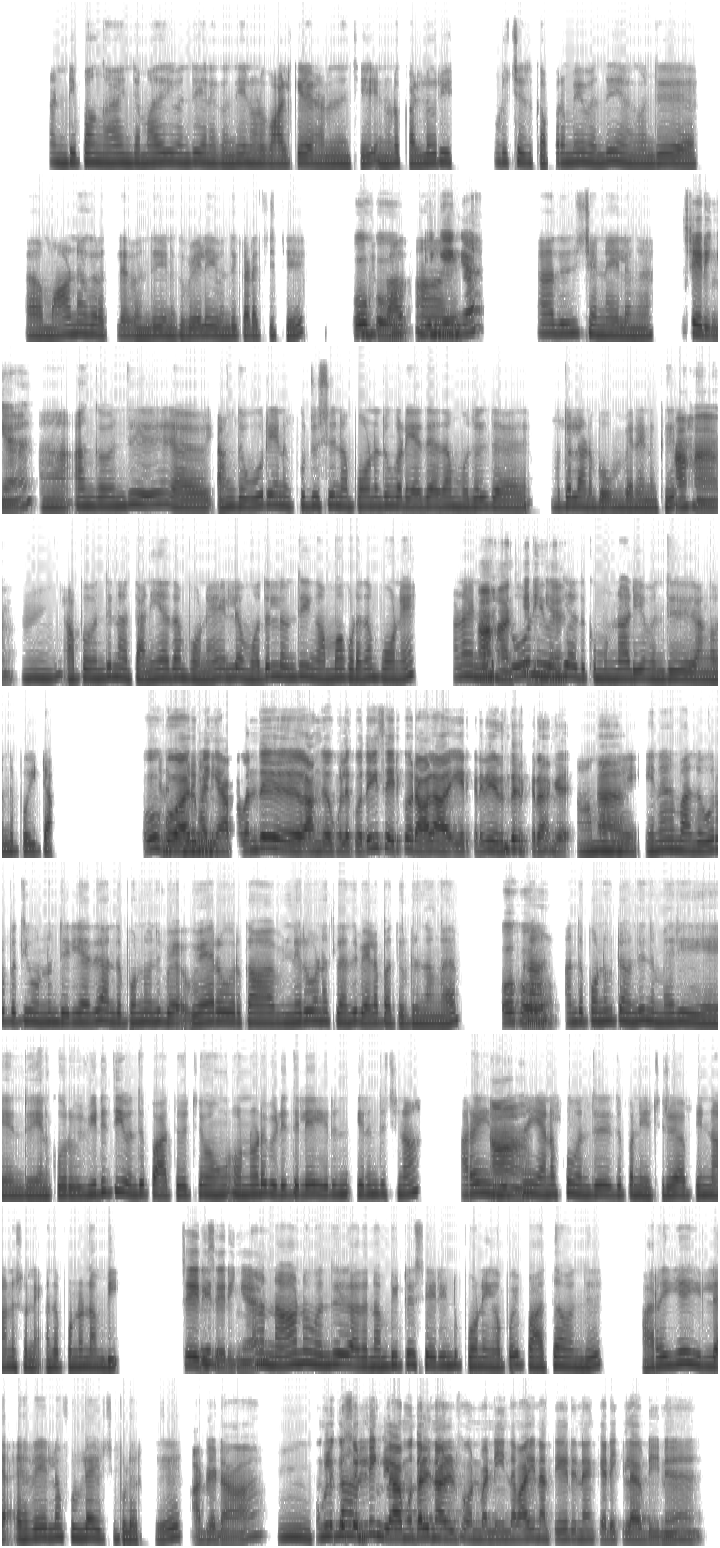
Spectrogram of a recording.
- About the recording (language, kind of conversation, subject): Tamil, podcast, புது நகருக்கு வேலைக்காகப் போகும்போது வாழ்க்கை மாற்றத்தை எப்படி திட்டமிடுவீர்கள்?
- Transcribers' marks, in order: horn; "செய்றதுக்கு" said as "செய்றக்கு"; laughing while speaking: "இருந்திருக்கிறாங்க"; in English: "ஃபுல்லாயிடுச்சு"; "சொல்லலேங்களா" said as "சொல்லீங்களா"; in English: "ஃபுல்லா"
